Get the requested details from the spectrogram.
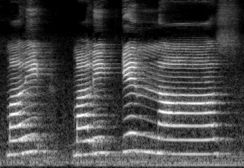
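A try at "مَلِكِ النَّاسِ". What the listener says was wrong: मालिकिन नास। अब किन नास पढ़ देते ना, किन ऐसे लॉन्ग नहीं करते। मालिकिन नास।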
